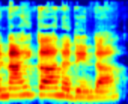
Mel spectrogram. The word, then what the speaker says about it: Ngaahika Ndeenda: आज जो topic discuss करने वाले हैं वो है नाहिका नदिंदा। ये इसकी किकुयु प्रोनाउंसिएशन है एंड इसकी इंग्लिश प्रोनाउंसिएशन है I will marry when I want.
